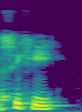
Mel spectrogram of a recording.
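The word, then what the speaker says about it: ψυχή: Y en el Nuevo Testamento, en griego se pronuncia sijí y admite dos transliteraciones, su ge.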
